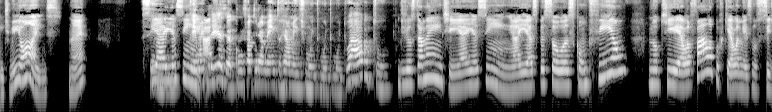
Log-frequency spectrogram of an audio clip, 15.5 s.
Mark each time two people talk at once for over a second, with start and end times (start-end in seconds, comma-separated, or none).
3.0-4.3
